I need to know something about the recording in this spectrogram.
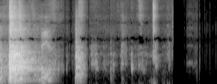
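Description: The tail of a spoken phrase, then a few short, light knocks and clicks spaced out over about two seconds, followed by quiet.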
